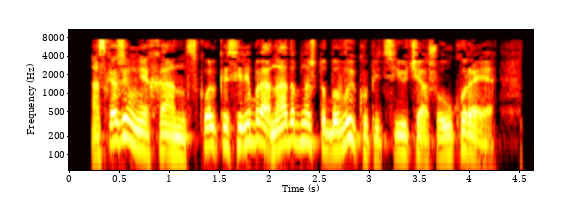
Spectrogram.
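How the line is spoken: Plain. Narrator (Russian): спросил воевода Серегей

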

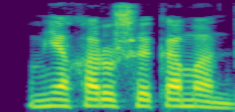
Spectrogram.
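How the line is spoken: Dry. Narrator (Russian): сухо произнес Линли

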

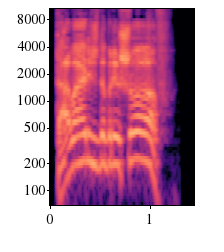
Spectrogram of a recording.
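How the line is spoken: Yelling. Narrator (Russian): орал он

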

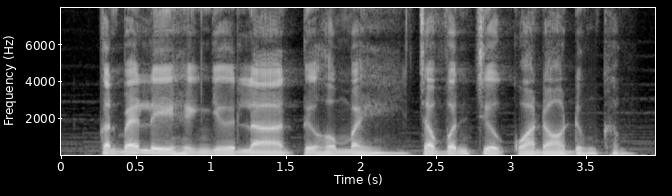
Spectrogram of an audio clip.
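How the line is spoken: Sighing. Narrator (Vietnamese): Ông Tuấn thở dài nói

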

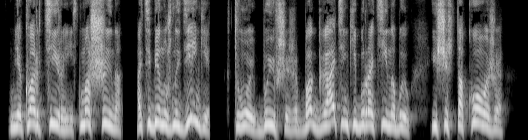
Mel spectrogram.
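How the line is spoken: Nearly shouting. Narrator (Russian): Он уже практически кричал

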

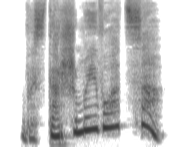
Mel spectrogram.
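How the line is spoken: Whisper. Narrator (Russian): прошептала я

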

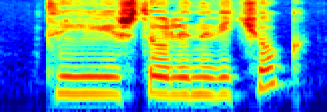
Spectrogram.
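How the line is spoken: Mocking question. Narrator (Russian): насмешливо поинтересовалась Клара

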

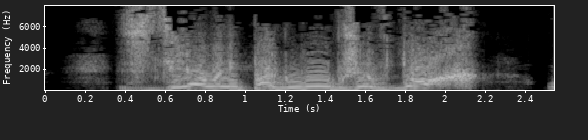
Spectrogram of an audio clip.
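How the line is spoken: Shout over rushing water. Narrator (Russian): успел крикнуть Юрьев Максиму, когда вода с шумом ворвалась в салон

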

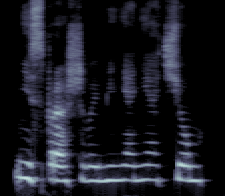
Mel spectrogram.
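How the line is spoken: Quiet. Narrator (Russian): тихо сказала

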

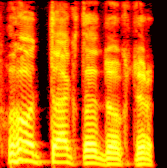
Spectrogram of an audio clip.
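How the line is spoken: Deep guttural chuckle. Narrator (Russian): утробно хохотнул Сидор

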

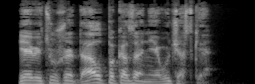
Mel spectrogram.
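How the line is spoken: Grumbling. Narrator (Russian): проворчал

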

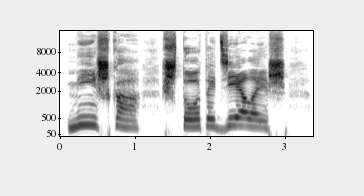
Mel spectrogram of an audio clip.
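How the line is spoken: Terrified shout. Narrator (Russian): в ужасе крикнул Пака

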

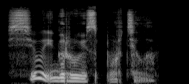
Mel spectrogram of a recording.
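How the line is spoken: Muttered. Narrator (Russian): пробормотал

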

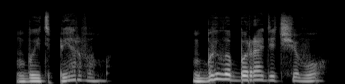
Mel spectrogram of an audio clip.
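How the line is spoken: Changed, hoarse voice. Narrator (Russian): произнес изменившимся голосом, в котором прозвучали хриплые ноты

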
